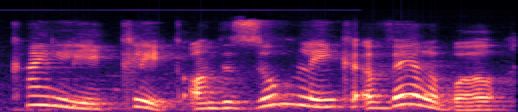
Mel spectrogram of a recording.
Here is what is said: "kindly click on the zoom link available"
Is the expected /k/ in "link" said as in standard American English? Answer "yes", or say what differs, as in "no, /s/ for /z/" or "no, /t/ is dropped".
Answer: yes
